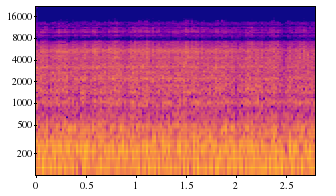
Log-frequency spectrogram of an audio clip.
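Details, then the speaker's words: Furnace restarting after a dirty, bad flame sensor was cleaned; the igniter fires, flames come on and a steady, even low roar of burning gas holds without dropping out, running normally. "There goes the igniter. flames are on and now it's running. So, in this case, that's all the problem was is just had a bad flame sensor."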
